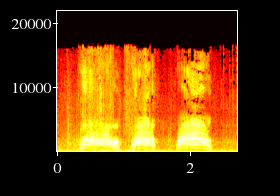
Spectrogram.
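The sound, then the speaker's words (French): A bird named Jacasse calls out three times in quick succession as it dives after a gold candy wrapper, each cry harsh and raspy, loud, separated by short pauses with no voices present. “Ni une ni deux, l'oiseau plonge en piquet pour rattraper le papier doré, pour finalement le laisser tomber.”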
